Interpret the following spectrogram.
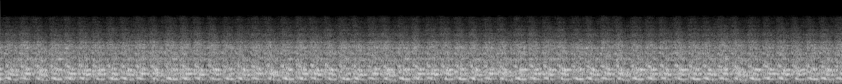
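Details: Ford diesel truck at +4 °C, steady starter churn of about 3.5 turns a second, no catch; the new glow plug controller never clicks, owner suspects it doesn't work.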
